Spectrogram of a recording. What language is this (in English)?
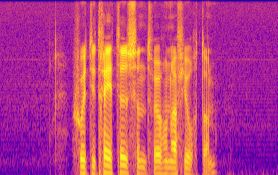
Swedish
